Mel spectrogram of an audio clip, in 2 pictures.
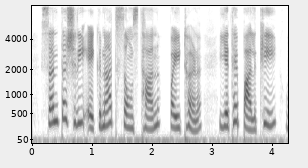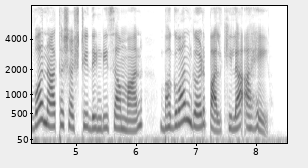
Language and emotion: Marathi, neutral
